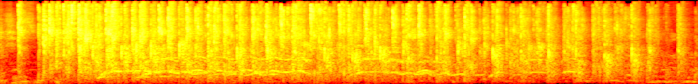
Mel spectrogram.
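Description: An audience at a Korean book concert for a poetry collection claps loudly and steadily, a dense patter of many hands, while a voice speaks briefly beneath the applause.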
